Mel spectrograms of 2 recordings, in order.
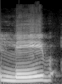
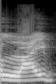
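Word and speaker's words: live: आई लिव a peaceful लाइफ without fear, मैं लाइव, इसको लाइव पढ़ेंगे ना, लीव भी पढ़ सकते हैं, लेकिन लाइव जो है ना इसका सटीक प्रोनाउंसिएशन है, क्योंकि यहाँ पे एक रूल फॉलो कर रहा है ना।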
